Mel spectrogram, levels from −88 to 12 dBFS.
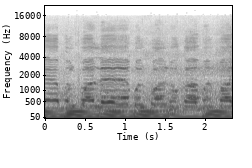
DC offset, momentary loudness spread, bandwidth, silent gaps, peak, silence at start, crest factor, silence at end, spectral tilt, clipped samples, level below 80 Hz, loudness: under 0.1%; 5 LU; 15.5 kHz; none; -6 dBFS; 0 s; 12 dB; 0 s; -6 dB/octave; under 0.1%; -26 dBFS; -20 LUFS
